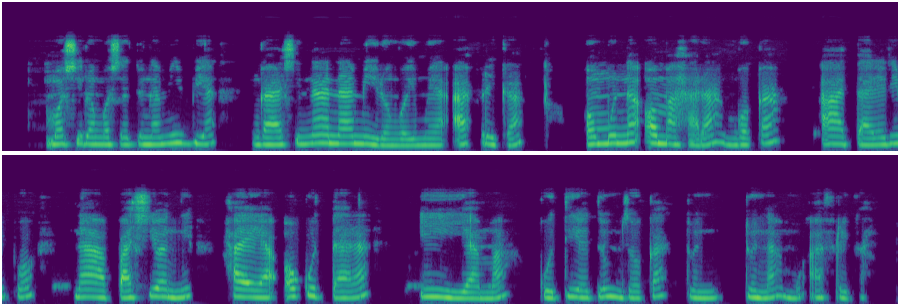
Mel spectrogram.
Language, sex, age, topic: Oshiwambo, female, 18-24, agriculture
